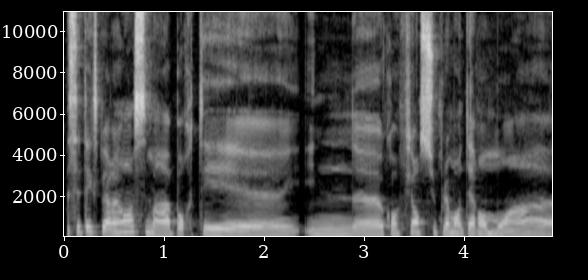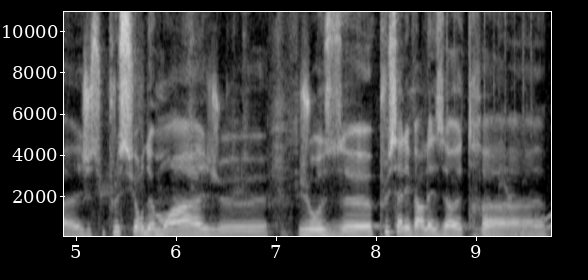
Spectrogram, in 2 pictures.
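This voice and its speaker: Soft-toned young woman from Bosnia. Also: medium pitch, steady tone. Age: 20s. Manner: earnest, with frequent pauses and fillers. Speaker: student intern. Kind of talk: documentary interview.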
